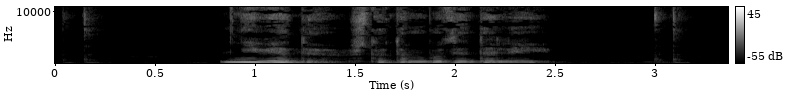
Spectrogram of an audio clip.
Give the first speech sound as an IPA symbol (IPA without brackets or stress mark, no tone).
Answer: nʲ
